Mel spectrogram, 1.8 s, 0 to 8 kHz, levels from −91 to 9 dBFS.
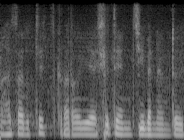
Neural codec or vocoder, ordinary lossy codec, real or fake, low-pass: codec, 24 kHz, 0.9 kbps, WavTokenizer, medium speech release version 2; none; fake; 7.2 kHz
